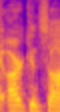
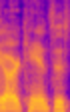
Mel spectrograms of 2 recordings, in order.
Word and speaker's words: Arkansas: make some history together i don't say arkansas i say our kansas just to annoy people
